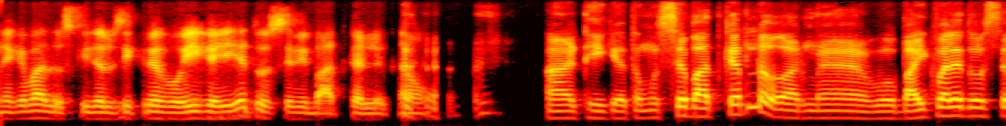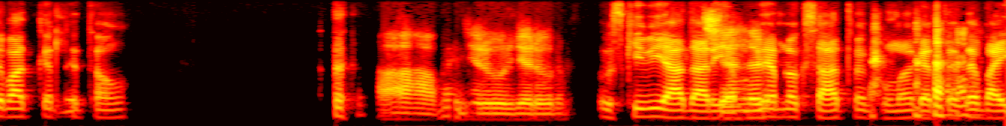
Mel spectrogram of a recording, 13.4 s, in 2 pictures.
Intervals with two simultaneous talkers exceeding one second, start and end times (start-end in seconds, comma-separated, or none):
none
